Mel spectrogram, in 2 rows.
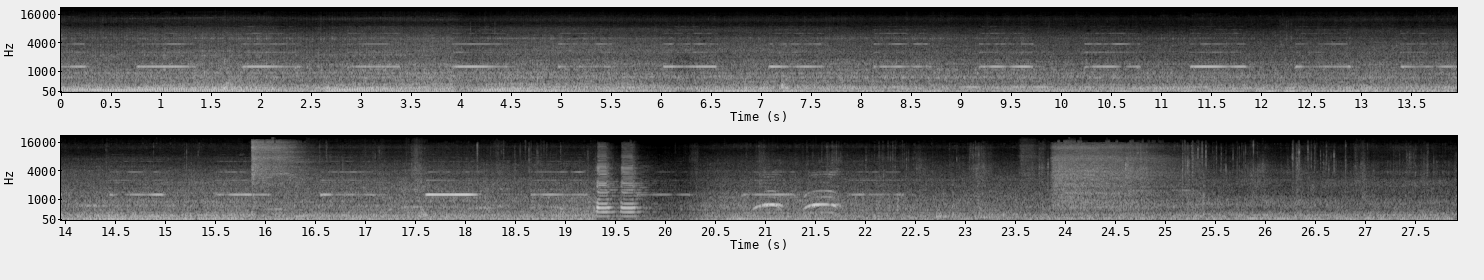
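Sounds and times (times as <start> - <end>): reversing alarm beeping: 0.0 - 22.6
diesel truck engine running: 0.0 - 27.9
air hiss: 23.8 - 25.2.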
